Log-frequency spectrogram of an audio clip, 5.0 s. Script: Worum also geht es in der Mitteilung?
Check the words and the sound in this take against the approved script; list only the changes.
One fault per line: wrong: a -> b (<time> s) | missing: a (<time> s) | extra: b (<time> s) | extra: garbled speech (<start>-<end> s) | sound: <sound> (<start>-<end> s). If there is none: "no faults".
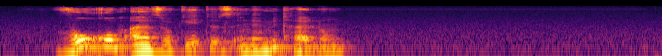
no faults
